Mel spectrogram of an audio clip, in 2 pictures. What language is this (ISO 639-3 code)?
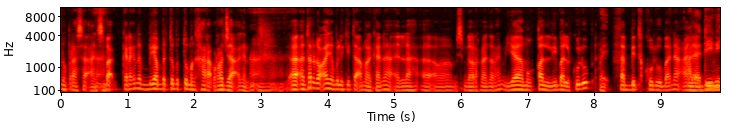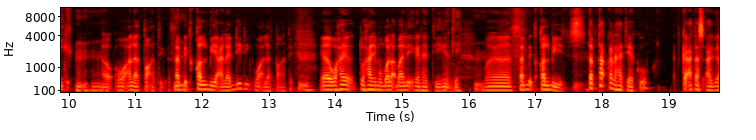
msa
